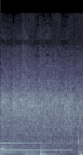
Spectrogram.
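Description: Onion frying in a pan over slightly higher heat, a steady close hiss of sizzling oil with a couple of soft stirring scrapes.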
